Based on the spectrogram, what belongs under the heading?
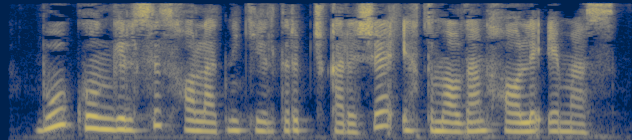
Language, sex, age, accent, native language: Uzbek, female, under 19, Namangan, Uzbek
